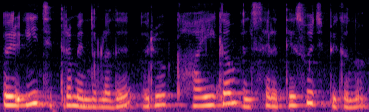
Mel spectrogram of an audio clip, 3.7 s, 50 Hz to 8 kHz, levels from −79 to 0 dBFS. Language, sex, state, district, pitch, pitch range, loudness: Malayalam, female, Kerala, Kasaragod, 230 Hz, 205-245 Hz, -18 LUFS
